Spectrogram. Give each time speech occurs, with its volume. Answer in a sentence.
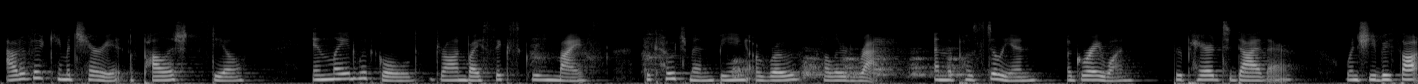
You can hear the speech briefly from 0.0 to 2.5 s; and from 3.1 to 14.1 s, at a steady volume.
